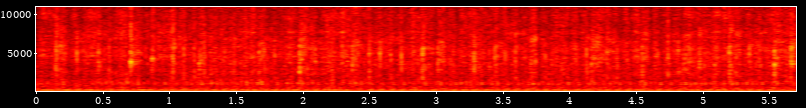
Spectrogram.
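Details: Harley-Davidson Evo Softail, warm engine without choke, carb loose with choke plate off, mixture screw seated: lumpy, uneven low idle that stumbles and hunts; owner suspects intake air leak, later found loose intake bolts, cracked vacuum cap, faulty idle speed screw.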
